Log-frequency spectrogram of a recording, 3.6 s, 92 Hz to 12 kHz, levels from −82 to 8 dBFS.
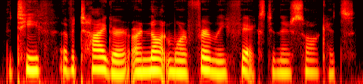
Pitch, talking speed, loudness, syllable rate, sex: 185 Hz, 215 wpm, -18 LUFS, 5.3 syllables/s, female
